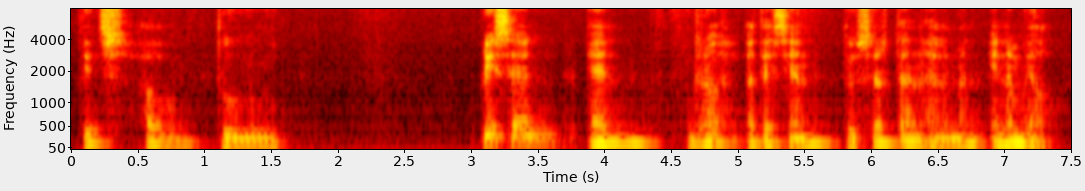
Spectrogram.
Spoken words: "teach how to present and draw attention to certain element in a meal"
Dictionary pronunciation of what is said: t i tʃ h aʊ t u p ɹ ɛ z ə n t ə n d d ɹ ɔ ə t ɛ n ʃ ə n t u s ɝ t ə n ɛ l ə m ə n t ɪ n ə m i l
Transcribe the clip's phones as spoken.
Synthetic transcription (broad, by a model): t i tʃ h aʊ t u p ɹ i s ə n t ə n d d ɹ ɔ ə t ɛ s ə n t u s ɝ t ə n ɛ l ə m ə n t ɪ n ə m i l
